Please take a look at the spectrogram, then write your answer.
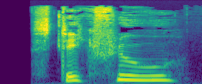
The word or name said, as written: stikflue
